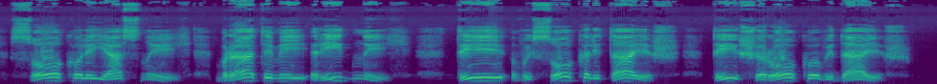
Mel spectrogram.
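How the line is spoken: Hoarse singing. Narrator (Russian): распевая хриплым голосом

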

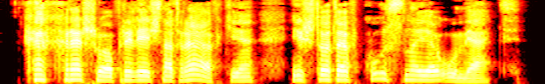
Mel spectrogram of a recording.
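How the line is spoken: Contented purring cat. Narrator (Russian): Благодушно промурлыкал кот

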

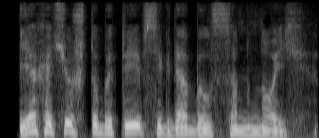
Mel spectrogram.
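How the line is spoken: Plain. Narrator (Russian): сказала сеньора

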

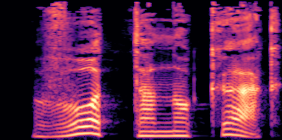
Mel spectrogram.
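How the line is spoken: Thoughtful female drawl. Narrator (Russian): задумчиво протянула Даша

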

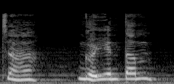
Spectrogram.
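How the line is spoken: Sobbing. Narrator (Vietnamese): Doãn Tiểu Nguyệt nức nở

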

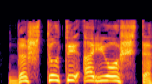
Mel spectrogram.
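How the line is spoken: Laughing. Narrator (Russian): хохотал на него Настасья Филипповна

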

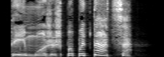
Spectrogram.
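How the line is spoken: Sighing. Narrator (Russian): Ринсвинд вздохнул

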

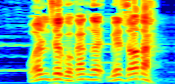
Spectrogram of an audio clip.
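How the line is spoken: Loud shouting. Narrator (Vietnamese): Dương Viễn hét lên ầm ĩ

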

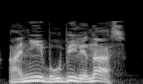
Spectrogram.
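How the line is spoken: Barking. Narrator (Russian): рявкнул я

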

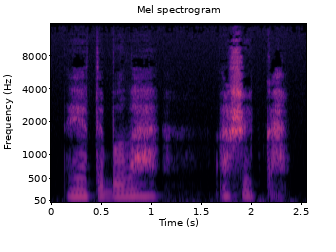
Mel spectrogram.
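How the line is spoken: Wounded man's whisper. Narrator (Russian): прошептал раненый

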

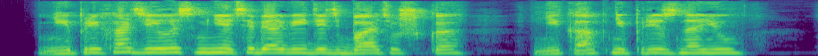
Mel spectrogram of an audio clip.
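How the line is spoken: Plain. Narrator (Russian): говорит Иван Сидоров

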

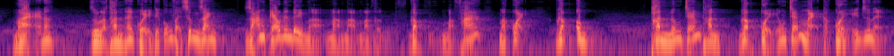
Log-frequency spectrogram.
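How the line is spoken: Angry shout. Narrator (Vietnamese): Ông hét lên

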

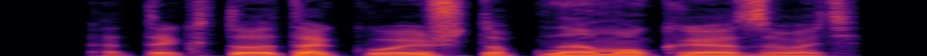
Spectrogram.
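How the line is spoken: Calm question. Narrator (Russian): спокойно спросил фармацевт

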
